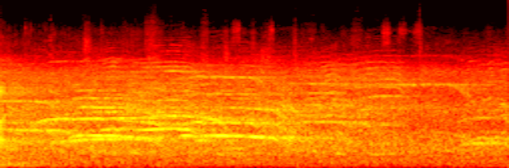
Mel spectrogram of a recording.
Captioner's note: audience cheering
